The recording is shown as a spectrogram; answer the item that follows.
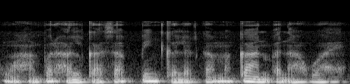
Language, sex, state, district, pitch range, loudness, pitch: Hindi, male, Himachal Pradesh, Shimla, 105-135 Hz, -15 LUFS, 115 Hz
